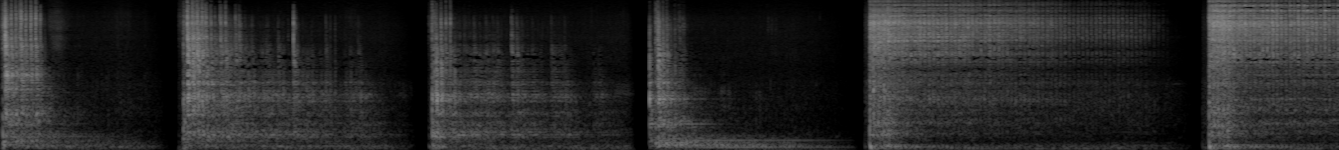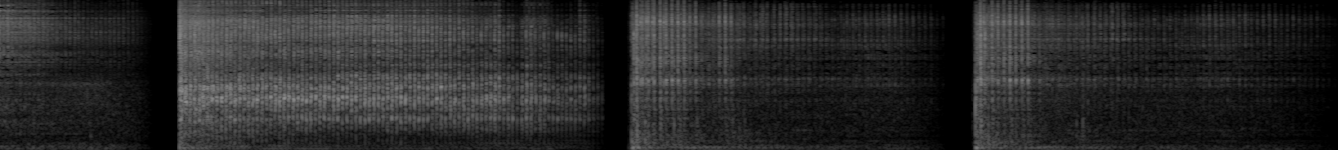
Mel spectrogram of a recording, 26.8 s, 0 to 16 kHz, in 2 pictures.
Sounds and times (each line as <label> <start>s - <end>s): Metal wire on old country fence twanged 0.0s - 0.9s
Metal wire on old country fence twanged 1.8s - 8.0s
Metal wire on old country fence twanged 8.7s - 14.2s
